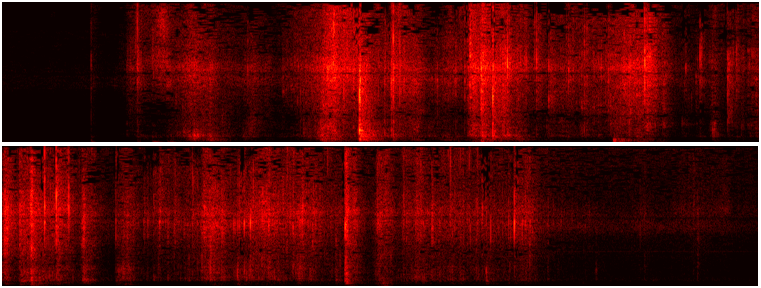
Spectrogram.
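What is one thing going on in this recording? Footsteps crunch over loose rubble and debris.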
